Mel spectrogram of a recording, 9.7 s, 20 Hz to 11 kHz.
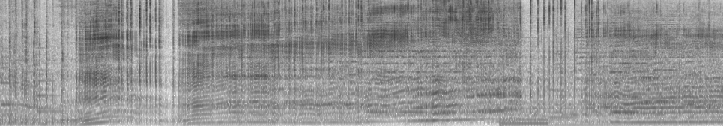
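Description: A 1959 Saab's three-cylinder two-stroke engine revving as the car pulls away, its pitch sweeping up twice in the first few seconds, then running on at steadier revs.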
